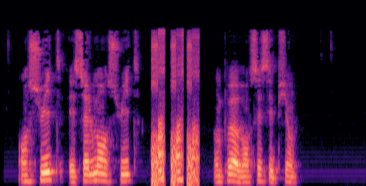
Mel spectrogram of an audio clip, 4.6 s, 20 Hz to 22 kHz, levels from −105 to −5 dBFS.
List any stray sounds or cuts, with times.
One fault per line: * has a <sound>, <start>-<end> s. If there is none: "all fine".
* has a laugh, 1.9-2.5 s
